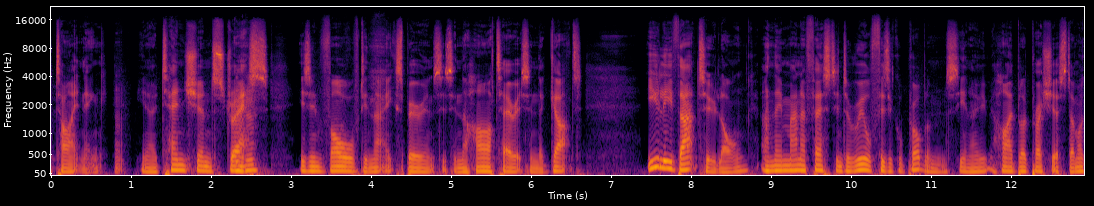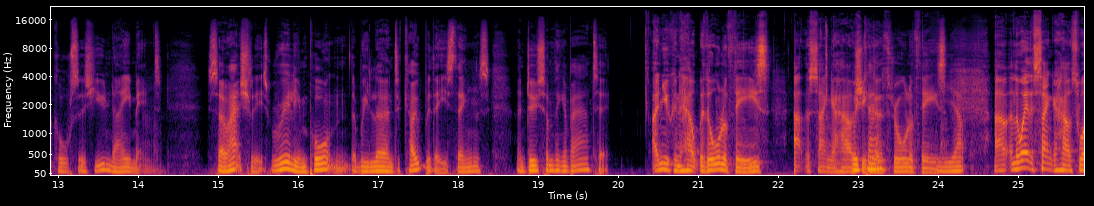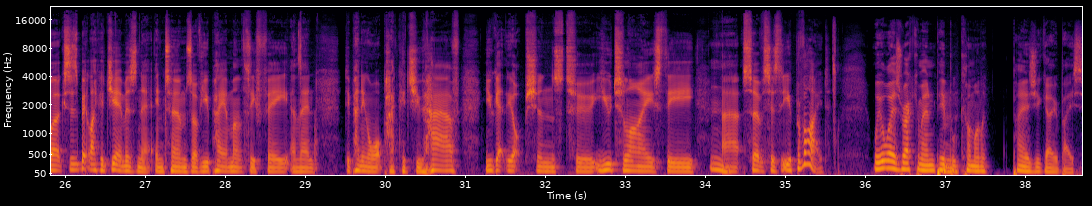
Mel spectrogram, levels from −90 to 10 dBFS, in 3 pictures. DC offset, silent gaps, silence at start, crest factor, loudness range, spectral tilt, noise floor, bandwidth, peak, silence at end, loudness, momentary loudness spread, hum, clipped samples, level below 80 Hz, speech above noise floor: under 0.1%; none; 0.05 s; 20 dB; 4 LU; -5 dB/octave; -54 dBFS; 19 kHz; -2 dBFS; 0 s; -20 LUFS; 10 LU; none; under 0.1%; -38 dBFS; 34 dB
